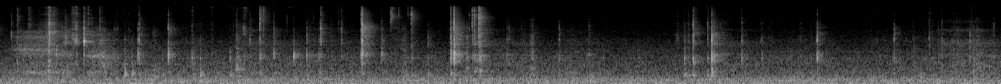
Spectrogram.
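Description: Hands handling a WD Green 2.5-inch SSD and peeling the backing off double-sided tape stuck to it: scattered small clicks and light rustles, a few of them in close pairs, over a steady low background.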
